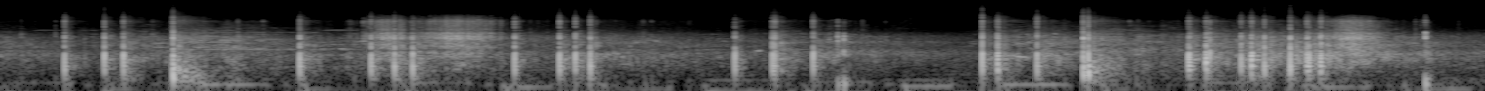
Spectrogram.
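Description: Fireworks display: a run of sharp bangs from shells bursting overhead, irregularly spaced. There are two longer spells of dense crackle, about four seconds in and again from about twelve seconds.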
